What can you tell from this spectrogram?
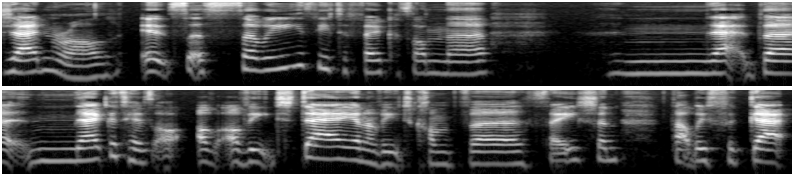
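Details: Adult woman with a self-reported stammer: stuttering.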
